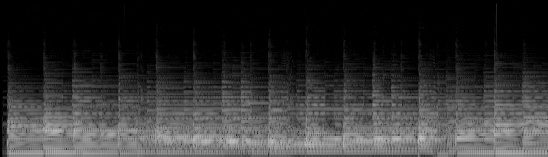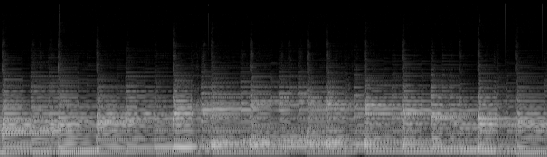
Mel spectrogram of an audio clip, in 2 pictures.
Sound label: half depth half feedback guitar, phase shifter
